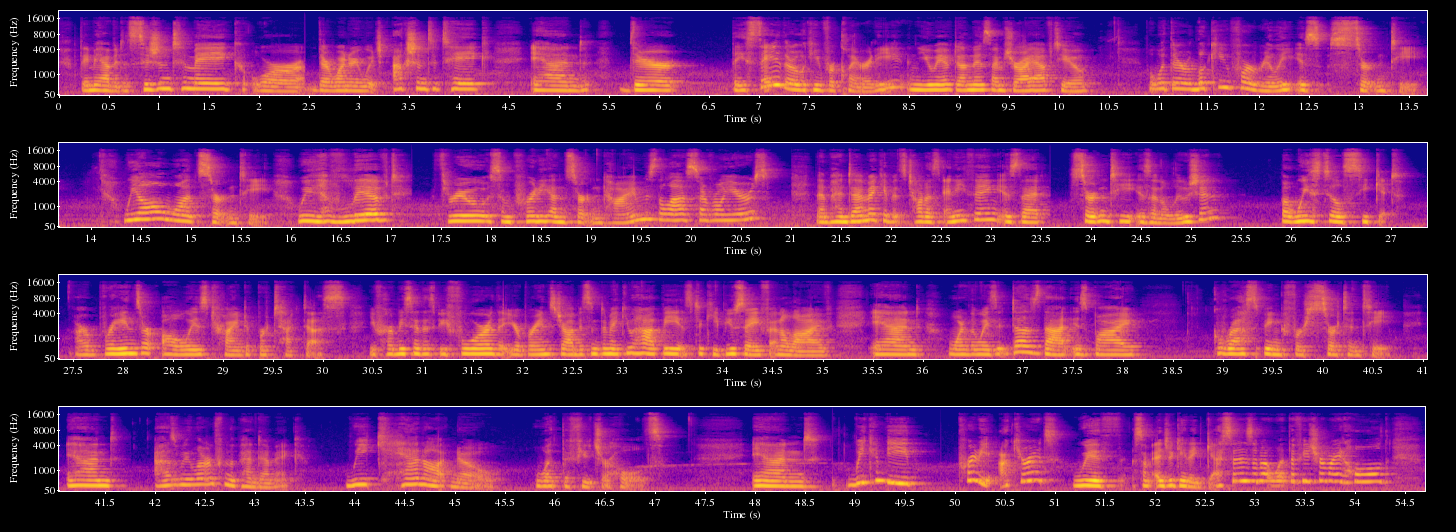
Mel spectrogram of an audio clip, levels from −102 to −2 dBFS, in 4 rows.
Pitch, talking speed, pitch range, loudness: 210 Hz, 160 wpm, 185-235 Hz, -22 LUFS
